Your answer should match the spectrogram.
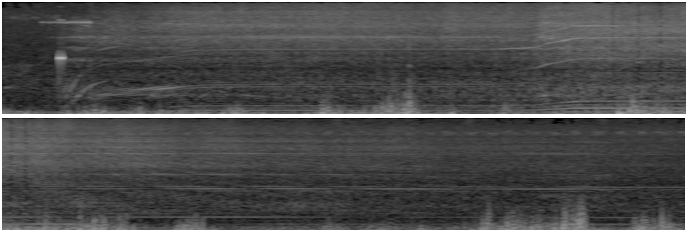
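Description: An RC model aerobatic plane's motor and propeller spinning up about half a second in, then stepping up in pitch about four seconds in as the throttle opens for the take-off, and holding a steady tone as it climbs away. Irregular low thumps run underneath.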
